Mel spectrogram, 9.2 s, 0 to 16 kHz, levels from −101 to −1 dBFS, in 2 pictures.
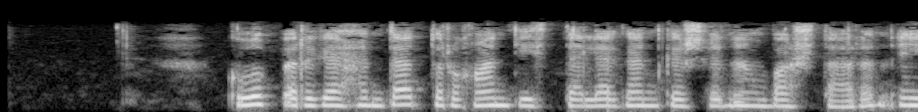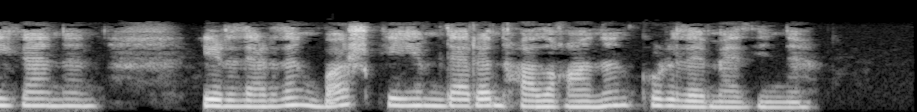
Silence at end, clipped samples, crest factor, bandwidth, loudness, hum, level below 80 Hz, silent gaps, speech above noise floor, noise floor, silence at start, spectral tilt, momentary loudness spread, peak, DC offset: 0.5 s; under 0.1%; 18 dB; 7.8 kHz; -16 LUFS; none; -56 dBFS; none; 56 dB; -73 dBFS; 0.6 s; -3 dB/octave; 14 LU; 0 dBFS; under 0.1%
